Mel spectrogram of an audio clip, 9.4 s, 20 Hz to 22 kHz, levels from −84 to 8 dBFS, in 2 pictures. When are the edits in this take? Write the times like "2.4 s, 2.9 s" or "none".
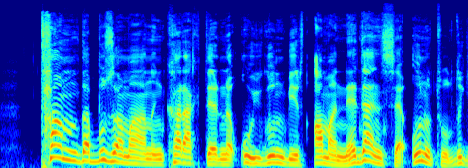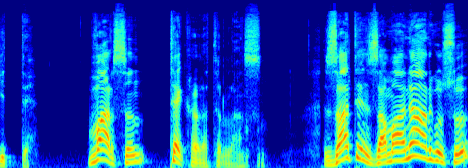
3.0 s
